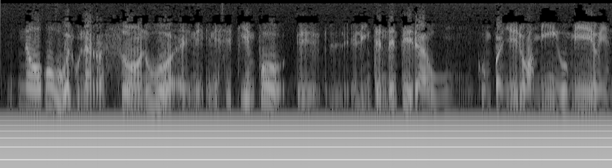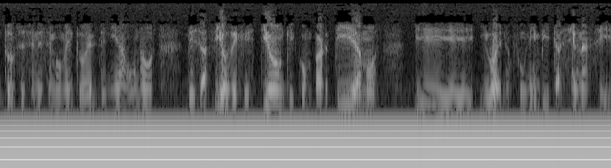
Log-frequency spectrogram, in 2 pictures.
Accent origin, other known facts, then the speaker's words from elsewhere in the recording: General Villegas, Buenos Aires Province, Argentina; yo me crié en General Villegas, en la provincia de Buenos Aires. Ajá. Después, bueno, estudié en Buenos Aires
